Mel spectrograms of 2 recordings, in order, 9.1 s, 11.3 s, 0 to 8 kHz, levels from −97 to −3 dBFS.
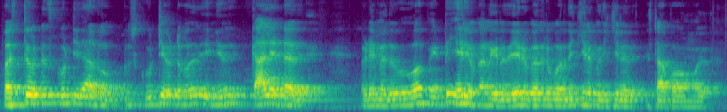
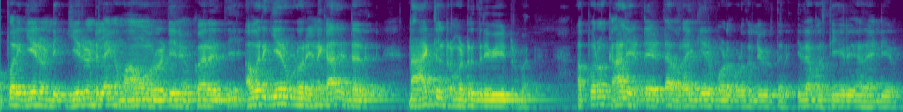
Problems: none marked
